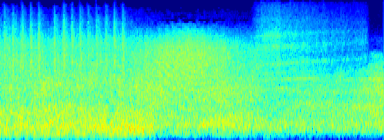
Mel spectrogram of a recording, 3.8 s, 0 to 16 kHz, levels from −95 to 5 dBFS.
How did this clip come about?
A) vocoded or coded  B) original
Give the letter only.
A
